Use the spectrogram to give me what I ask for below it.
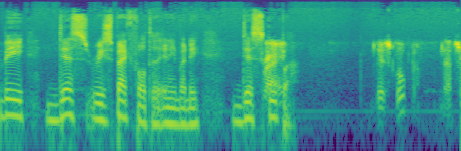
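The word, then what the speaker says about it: desculpa: It's me E. Um and then disco e s c u l p a.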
